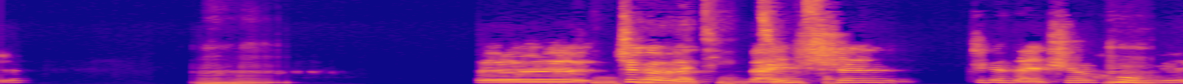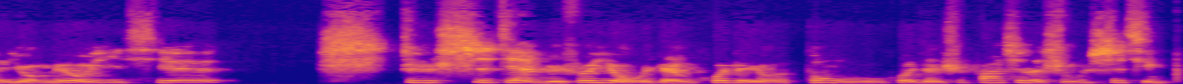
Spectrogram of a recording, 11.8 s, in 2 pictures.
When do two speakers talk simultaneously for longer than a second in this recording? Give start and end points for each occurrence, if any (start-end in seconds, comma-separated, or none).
2.8-4.3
